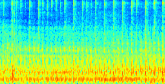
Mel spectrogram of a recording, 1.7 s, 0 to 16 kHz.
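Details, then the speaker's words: 1954 Atco kick-start mower with a Villiers Midget two-stroke, just started on half choke after sitting seven or eight months, running normally: crisp, rapid two-stroke popping at a steady, even pace with no stumbles or misses. "when you can listen to that absolutely fantastic little two-stroke engine on this lawnmower absolutely baffles me"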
